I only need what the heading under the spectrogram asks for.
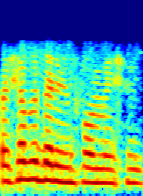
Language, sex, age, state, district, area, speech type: Marathi, male, 45-60, Maharashtra, Yavatmal, rural, conversation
